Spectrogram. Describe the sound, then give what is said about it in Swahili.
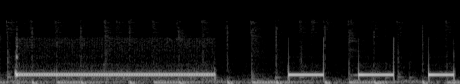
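A telephone line tone sounds after a call drops: one long steady mid-pitched tone, then three short repeated beeps with a low background rumble beneath. “Tumemkosa hapo Nisikanabo kwa njia ya simu, lakini ana ujumbe tayari.”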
